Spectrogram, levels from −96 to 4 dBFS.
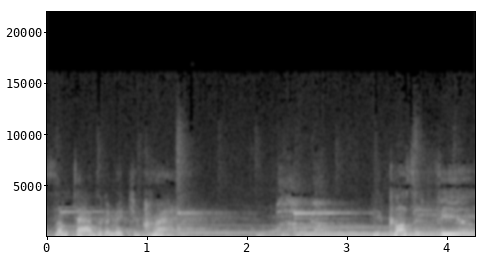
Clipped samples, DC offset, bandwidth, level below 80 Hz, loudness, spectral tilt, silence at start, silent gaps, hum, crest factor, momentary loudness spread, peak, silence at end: under 0.1%; under 0.1%; 11.5 kHz; -42 dBFS; -23 LUFS; -7.5 dB/octave; 0 s; none; none; 18 dB; 12 LU; -6 dBFS; 0 s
